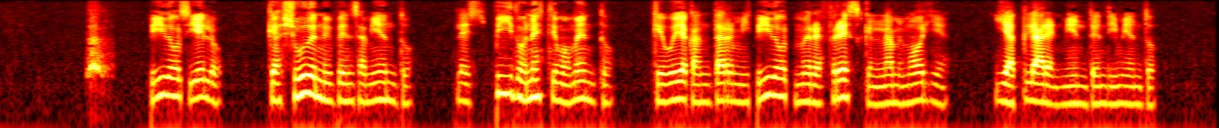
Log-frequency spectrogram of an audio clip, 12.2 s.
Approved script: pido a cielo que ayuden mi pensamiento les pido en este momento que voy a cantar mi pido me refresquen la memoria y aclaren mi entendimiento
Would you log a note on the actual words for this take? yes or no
no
